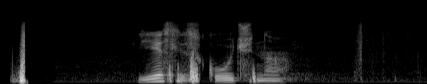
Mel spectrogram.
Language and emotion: Russian, sad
